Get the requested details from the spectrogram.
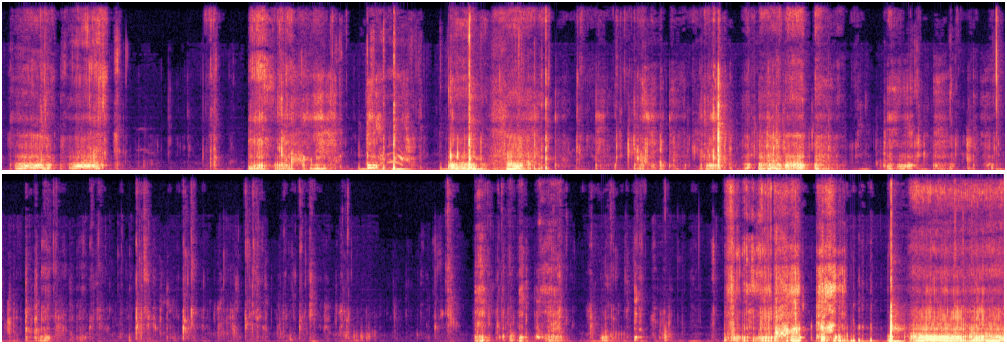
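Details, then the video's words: French bulldog Mimosa indoors, crunching peanut butter flavored dog treats: bursts of crisp, crackling bites and wet chewing, pauses of near silence between mouthfuls, a final loud run of crunching at the end. "Frenchie ASMR - Trader Joe's Dog Treats Peanut Butter Flavored"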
